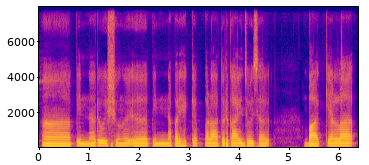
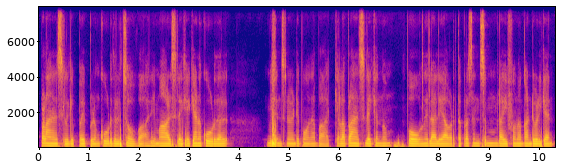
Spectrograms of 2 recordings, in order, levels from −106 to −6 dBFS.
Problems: none marked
